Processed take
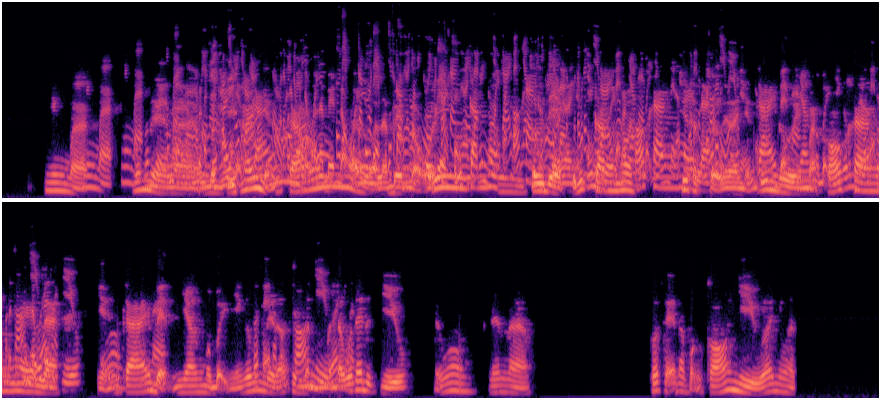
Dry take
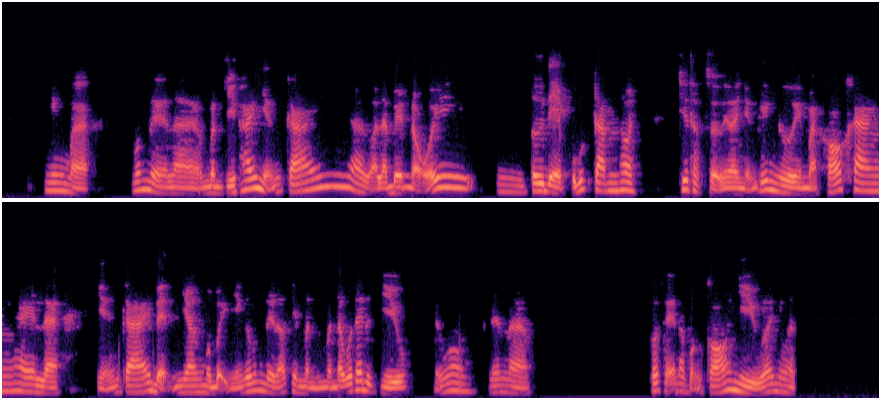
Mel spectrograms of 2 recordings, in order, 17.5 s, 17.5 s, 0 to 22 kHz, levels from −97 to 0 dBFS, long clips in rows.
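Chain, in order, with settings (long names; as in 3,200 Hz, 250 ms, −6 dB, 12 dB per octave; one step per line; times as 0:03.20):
delay with pitch and tempo change per echo 491 ms, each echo +6 semitones, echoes 3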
